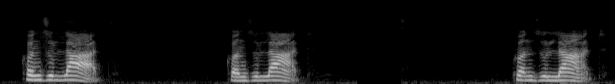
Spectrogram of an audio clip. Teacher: here is a three-syllable word with stress on the last syllable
